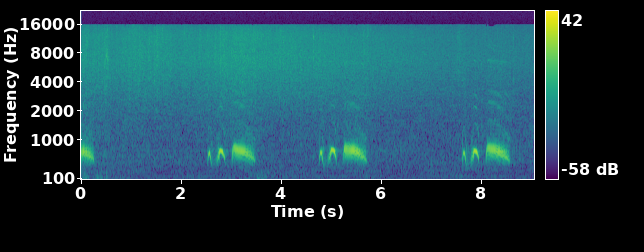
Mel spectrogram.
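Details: Decoy spotted dove of the 'đồng rặc' voice type, kept to stir wild doves into cooing. Three even phrases about two and a half seconds apart, each with two quick curved notes and then a drawn-out hollow coo. The surroundings are quiet.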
